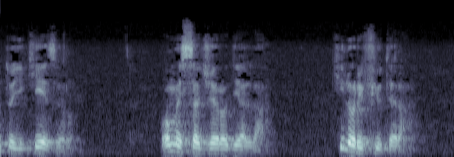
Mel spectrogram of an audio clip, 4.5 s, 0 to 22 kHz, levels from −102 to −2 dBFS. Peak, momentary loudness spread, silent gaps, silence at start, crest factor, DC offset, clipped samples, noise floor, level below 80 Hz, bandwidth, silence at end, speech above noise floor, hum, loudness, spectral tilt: -12 dBFS; 16 LU; none; 0 s; 20 dB; under 0.1%; under 0.1%; -67 dBFS; -66 dBFS; 12 kHz; 0.45 s; 39 dB; none; -29 LUFS; -3 dB/octave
